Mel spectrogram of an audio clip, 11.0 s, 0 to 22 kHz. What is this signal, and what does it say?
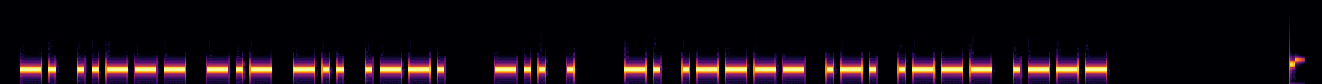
Morse code, heard as a keyed tone, about 20 wpm, 700 Hz. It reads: N2KDP DE N1RJJ
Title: USA Callsign DE Callsign - 5 Characters - 20wpm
